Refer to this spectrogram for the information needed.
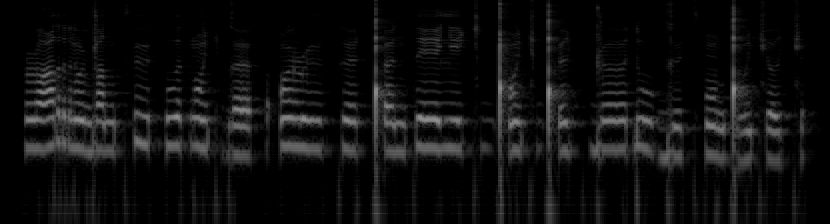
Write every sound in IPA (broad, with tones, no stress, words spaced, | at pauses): ɭɑ˨˦ rõ˨ɖɑ˨nt̪ʰʉ˦˨ hu˦ə̯ɠɔ̃˦cɡœ˨ | ʔɔ̃˦ɭʉː˨ kø˨ǃʼœ˨n t̪eː˦lʲe˦cǃʼɔ̃˦c ǃʼø˦c ɖɵː˦ɗu˦˨ ɡʉ˨t̪ʰõ˦ ɡ͡ǃɔ̃˨cɵ˨c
